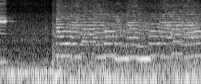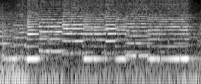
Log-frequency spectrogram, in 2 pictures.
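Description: Car and truck horns honk in a jammed Indian city road during rain, long overlapping sustained blasts and shorter toots layered over idling engine rumble, loud and close throughout.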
